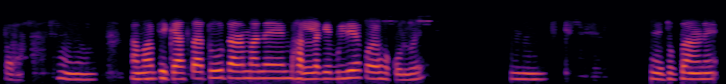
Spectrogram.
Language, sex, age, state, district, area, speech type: Assamese, female, 30-45, Assam, Charaideo, rural, conversation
